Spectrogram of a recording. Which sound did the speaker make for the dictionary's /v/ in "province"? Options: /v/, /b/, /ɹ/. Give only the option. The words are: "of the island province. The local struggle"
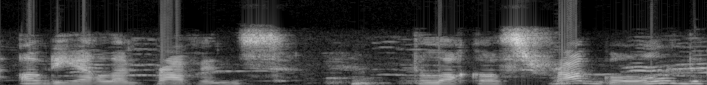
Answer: /v/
